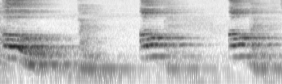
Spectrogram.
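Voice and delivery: "Open" with a high, strong O and light "pen"; stress on first syllable. Shown as a demonstration. Teacher drilling that first is stronger, "Open" stressed on the O. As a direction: punch the O in each "Open". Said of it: "First is stronger".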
